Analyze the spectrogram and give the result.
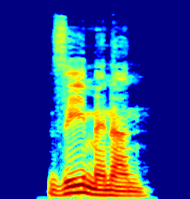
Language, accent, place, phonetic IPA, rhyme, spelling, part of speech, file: German, Germany, Berlin, [ˈzeːˌmɛnɐn], -eːmɛnɐn, Seemännern, noun, De-Seemännern.ogg
- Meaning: dative plural of Seemann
